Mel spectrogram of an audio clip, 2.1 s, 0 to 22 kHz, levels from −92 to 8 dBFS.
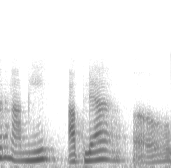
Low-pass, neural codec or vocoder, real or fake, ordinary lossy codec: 5.4 kHz; codec, 16 kHz, about 1 kbps, DyCAST, with the encoder's durations; fake; Opus, 16 kbps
